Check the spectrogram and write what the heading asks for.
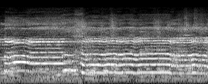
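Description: A woman singing two long sustained notes without clear words, changing note about a second and a half in, over a soft electronic keyboard accompaniment.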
